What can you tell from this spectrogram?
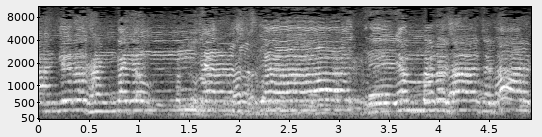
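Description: Several men chanting Vedic mantras in Sanskrit in unison, a steady recitation on long held notes with short breaks between phrases.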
